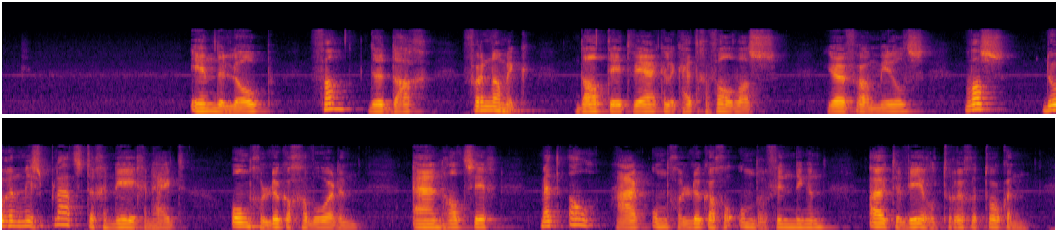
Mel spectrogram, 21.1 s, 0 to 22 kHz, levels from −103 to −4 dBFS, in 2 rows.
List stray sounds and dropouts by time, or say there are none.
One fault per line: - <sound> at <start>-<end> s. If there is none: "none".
none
